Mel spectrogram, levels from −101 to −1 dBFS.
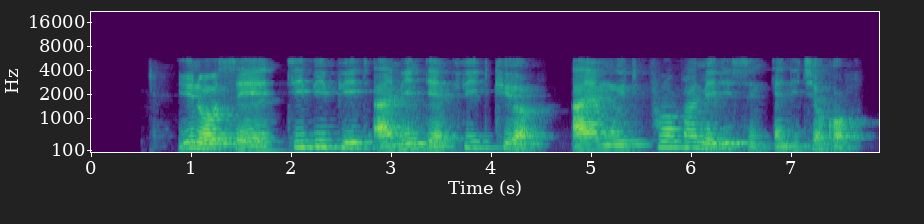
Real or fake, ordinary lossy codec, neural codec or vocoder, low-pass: real; none; none; 5.4 kHz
